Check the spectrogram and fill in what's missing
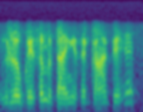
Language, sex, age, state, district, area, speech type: Hindi, male, 60+, Uttar Pradesh, Hardoi, rural, conversation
